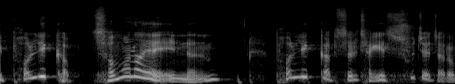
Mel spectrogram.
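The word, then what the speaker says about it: Polycarp: 그래, 한번 발음해 보세요. 폴리캅, 아주 유명한 사람이에요.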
